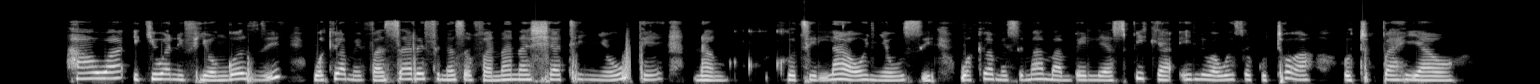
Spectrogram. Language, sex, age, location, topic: Swahili, female, 25-35, Nakuru, government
